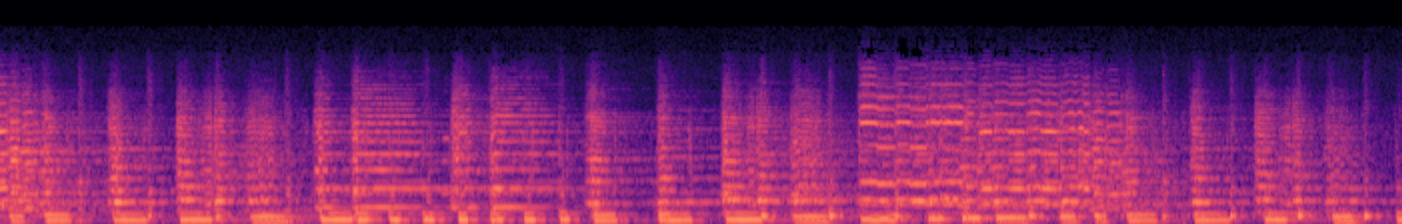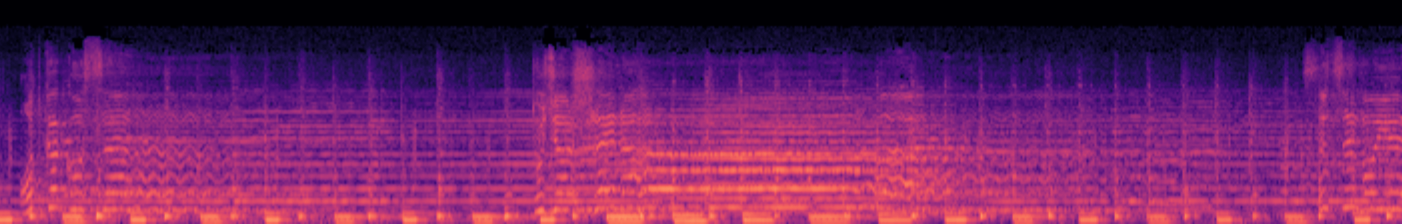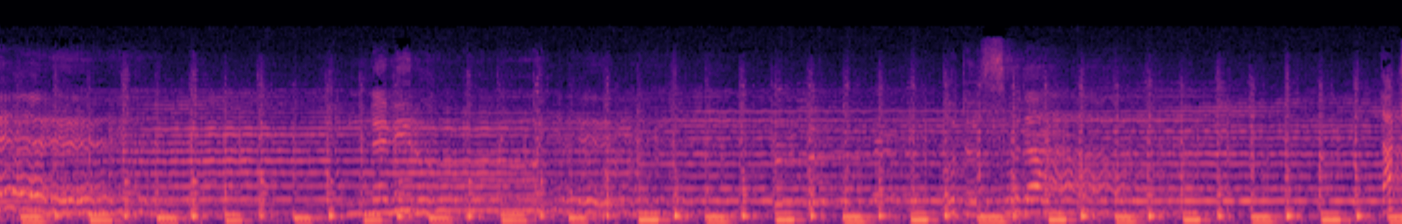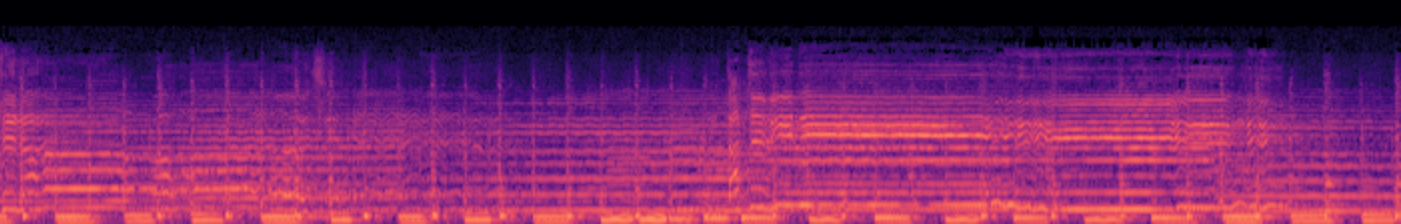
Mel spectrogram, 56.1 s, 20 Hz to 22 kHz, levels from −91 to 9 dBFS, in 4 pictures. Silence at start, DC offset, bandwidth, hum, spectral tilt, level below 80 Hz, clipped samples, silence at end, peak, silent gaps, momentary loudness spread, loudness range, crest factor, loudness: 0 s; under 0.1%; 10 kHz; none; -6.5 dB/octave; -38 dBFS; under 0.1%; 0 s; -4 dBFS; none; 10 LU; 8 LU; 16 dB; -21 LUFS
